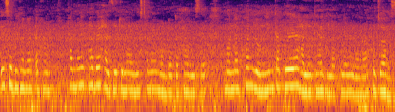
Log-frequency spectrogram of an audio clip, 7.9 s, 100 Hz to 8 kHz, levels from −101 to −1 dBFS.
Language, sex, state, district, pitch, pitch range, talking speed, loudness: Assamese, female, Assam, Sonitpur, 240 Hz, 225-260 Hz, 150 wpm, -16 LUFS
